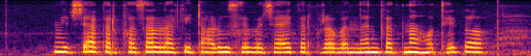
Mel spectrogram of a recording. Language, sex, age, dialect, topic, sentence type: Chhattisgarhi, female, 18-24, Northern/Bhandar, agriculture, question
